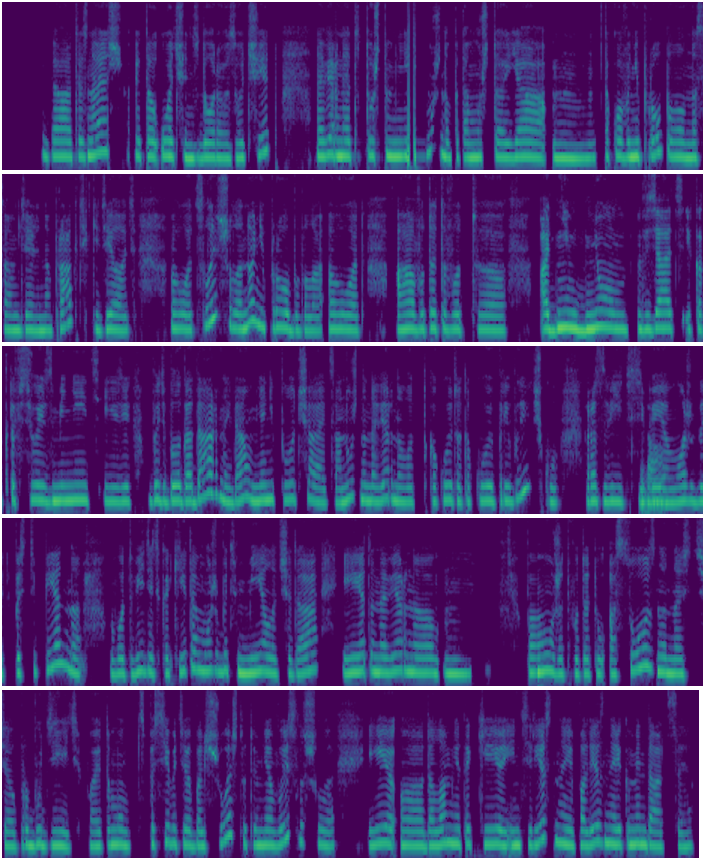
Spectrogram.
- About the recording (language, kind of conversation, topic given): Russian, advice, Как принять то, что у меня уже есть, и быть этим довольным?
- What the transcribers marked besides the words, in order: other background noise; tapping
